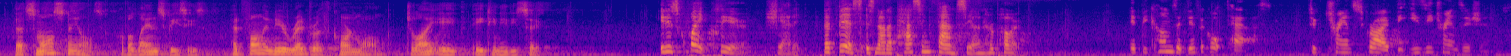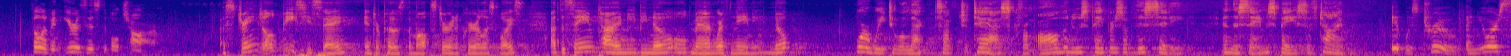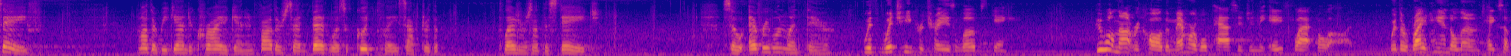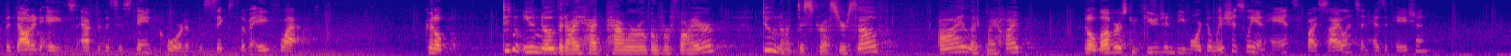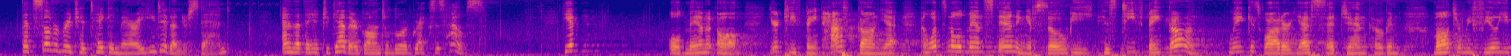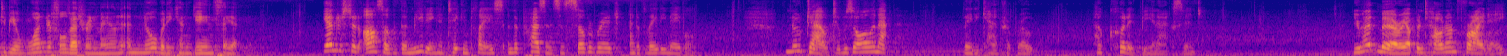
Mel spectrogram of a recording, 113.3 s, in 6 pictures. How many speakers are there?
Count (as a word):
six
